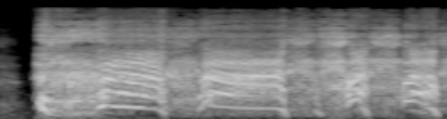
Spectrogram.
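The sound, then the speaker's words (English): A harsh hacking cough from a person with a summer cold, in a run of about five throaty bursts, rough and phlegmy, each ending in a strained, groaning rasp as the throat clears. “I did leave the room because I've got this summer cold and I had to hack up half a lung.”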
